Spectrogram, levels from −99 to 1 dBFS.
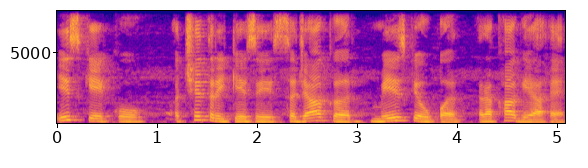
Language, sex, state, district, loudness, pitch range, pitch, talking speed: Hindi, female, Bihar, Samastipur, -15 LUFS, 155-195 Hz, 170 Hz, 155 wpm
